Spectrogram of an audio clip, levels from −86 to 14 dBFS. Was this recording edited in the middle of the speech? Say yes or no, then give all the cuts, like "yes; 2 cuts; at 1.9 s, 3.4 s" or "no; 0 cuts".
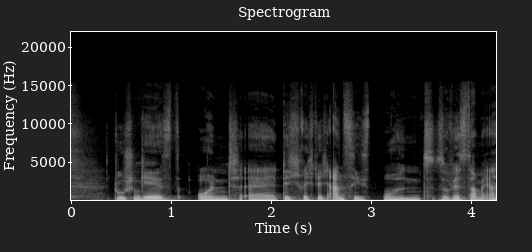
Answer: yes; 1 cut; at 3.0 s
